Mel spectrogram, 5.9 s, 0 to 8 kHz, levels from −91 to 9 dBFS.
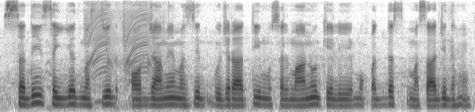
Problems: constant background noise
